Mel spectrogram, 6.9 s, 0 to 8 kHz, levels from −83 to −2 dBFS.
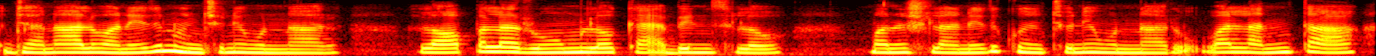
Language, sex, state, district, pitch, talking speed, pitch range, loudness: Telugu, female, Andhra Pradesh, Krishna, 215 Hz, 105 wpm, 210-225 Hz, -15 LUFS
